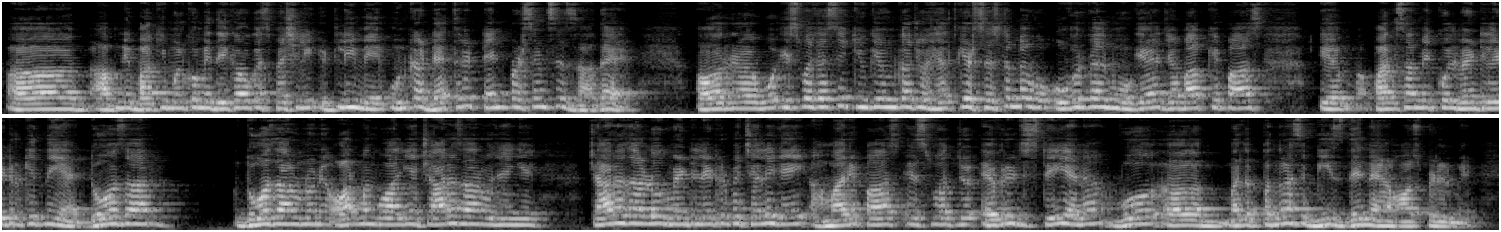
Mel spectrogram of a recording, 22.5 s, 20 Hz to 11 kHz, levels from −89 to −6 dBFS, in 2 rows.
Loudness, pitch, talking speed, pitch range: -25 LUFS, 190 Hz, 220 wpm, 165-210 Hz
